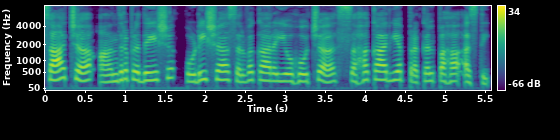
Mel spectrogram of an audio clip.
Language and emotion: Sanskrit, neutral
